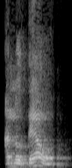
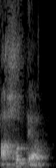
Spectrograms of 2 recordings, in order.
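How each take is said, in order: First: The h at the start of hotel is silent. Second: The h at the start of hotel is pronounced. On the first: This is how some dialects of English say it. "he's not pronouncing the H" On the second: This is how the speaker personally says it. "So I myself say a hotel"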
